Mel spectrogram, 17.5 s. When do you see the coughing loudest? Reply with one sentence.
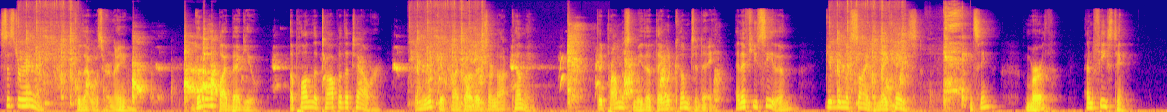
The loudest moment of the coughing is at 3 seconds.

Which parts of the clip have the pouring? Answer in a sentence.
You can hear the pouring from 0.2 to 1.2 s, from 6.1 to 7.3 s and from 12.4 to 13.6 s.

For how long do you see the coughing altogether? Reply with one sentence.
The coughing can be heard for 4 seconds in total.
